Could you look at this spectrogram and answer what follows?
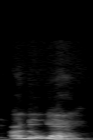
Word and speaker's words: Edom: So Edom is Adawam. Adawam.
